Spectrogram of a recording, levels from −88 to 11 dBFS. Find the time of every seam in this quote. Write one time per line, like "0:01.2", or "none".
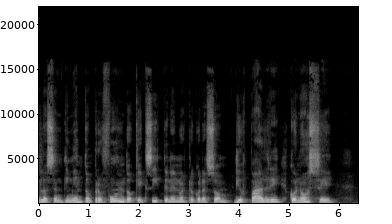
0:01.0
0:03.8
0:04.9

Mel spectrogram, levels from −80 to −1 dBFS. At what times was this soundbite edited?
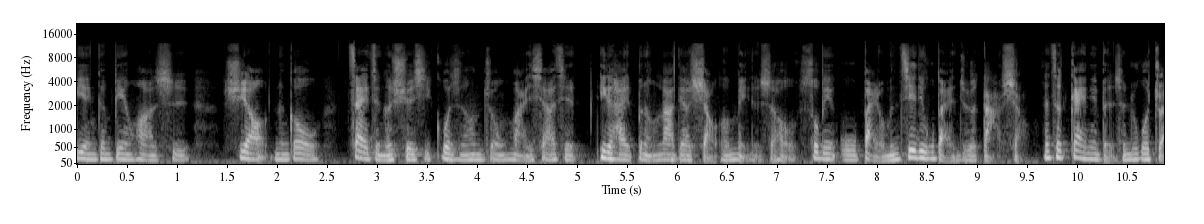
0:09.6

